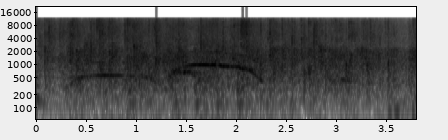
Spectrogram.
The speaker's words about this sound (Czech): Nebo můžete tleskat. Tleskejte, tleskejte, tleskejte, tleskejte hodně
